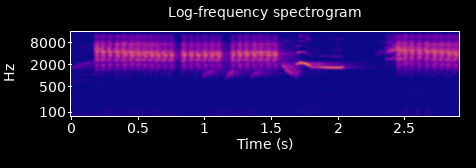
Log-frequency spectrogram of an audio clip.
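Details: White-rumped shama mixing harsh buzzy rattles with one clear downslurred whistle, then another rasping rattle, part of a multi-voiced song used to excite other shamas into singing.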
